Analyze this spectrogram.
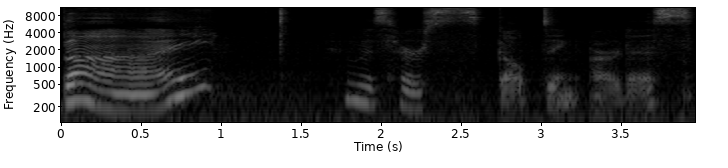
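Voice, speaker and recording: The very clean recording, with its silent background, captures a woman speaking in an American accent. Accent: Boston accent, comes out slightly. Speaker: doll collector YouTuber. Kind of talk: casual show-and-tell video.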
